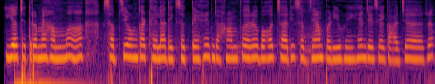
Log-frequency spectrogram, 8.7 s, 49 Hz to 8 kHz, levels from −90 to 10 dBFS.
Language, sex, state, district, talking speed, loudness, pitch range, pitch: Hindi, female, Chhattisgarh, Bastar, 140 wpm, -23 LUFS, 230-250 Hz, 240 Hz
